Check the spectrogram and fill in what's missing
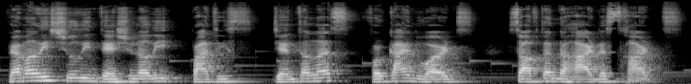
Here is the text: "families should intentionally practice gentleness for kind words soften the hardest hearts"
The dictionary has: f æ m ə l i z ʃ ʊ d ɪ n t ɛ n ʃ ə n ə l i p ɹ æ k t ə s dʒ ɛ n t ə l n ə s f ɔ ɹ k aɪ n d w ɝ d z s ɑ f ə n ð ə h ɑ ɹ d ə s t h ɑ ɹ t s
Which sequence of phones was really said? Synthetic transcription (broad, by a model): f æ m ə l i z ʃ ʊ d ɪ n t ɛ n ʃ ə n ə l i p ɹ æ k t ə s dʒ ɛ n t ə l n ə s f ɔ ɹ k aɪ n d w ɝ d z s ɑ f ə n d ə h ɑ ɹ d ə s t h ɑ ɹ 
